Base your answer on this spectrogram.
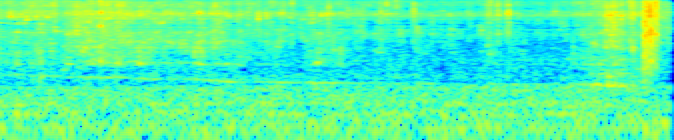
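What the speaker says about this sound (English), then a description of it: "So gonna pour in some water." Water poured into a cooking pot for fish soup, a continuous gentle splashing stream, faint and close, with a brief brighter splash near the end.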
